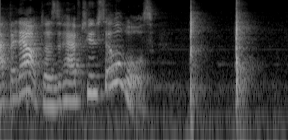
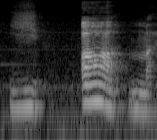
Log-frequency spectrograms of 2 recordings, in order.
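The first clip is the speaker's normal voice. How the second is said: savoring yum; 3 semitones lower than usual. Acted. Savoring a tasty word.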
